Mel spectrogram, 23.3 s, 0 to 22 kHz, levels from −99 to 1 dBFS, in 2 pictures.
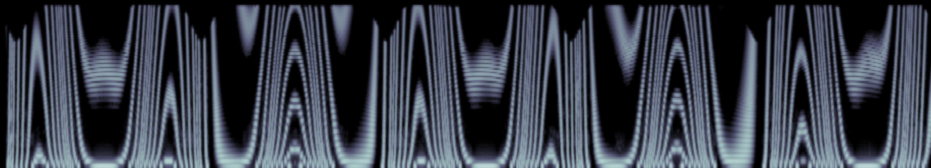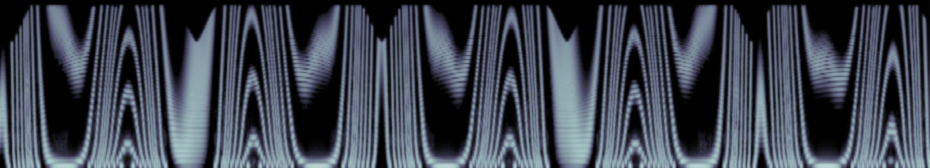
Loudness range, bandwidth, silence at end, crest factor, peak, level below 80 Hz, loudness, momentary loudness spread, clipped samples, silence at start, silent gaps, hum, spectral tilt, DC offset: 1 LU; 19.5 kHz; 0 s; 18 dB; -6 dBFS; -28 dBFS; -22 LUFS; 2 LU; under 0.1%; 0.1 s; 9.48-9.52 s; none; -3.5 dB/octave; under 0.1%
